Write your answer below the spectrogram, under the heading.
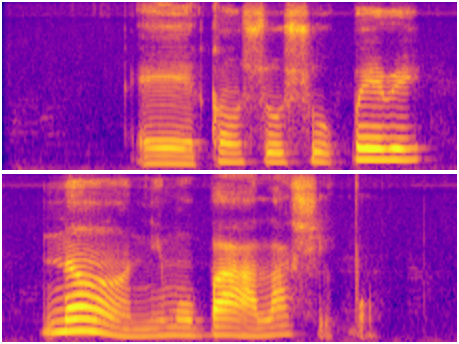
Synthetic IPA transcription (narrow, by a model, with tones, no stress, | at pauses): ɛː˨kã˧so˧ʃo˧k͡pe˦ɾe˦ | nãː˦˨nĩ˨˦mo˧ba˦a˧la˦ʃḛ˨k͡pɔ˨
